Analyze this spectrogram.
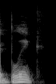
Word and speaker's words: Blink: Speaking of Blink, I feel like I was mispronouncing that. I kept saying Bleak, B-L-I-Q-U-E, I think. A bleak existence. I mean to say Blink, guys.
